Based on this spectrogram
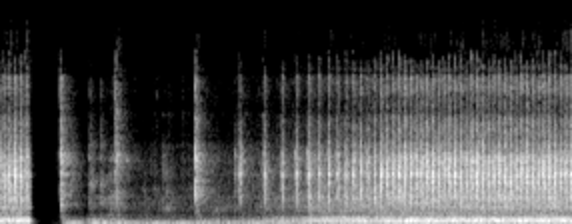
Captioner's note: film rolling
